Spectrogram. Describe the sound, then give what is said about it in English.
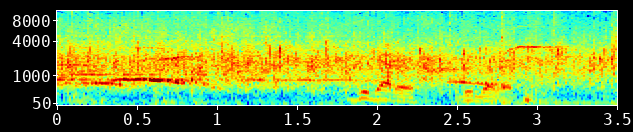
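Applause from a church audience welcoming a guest pastor, steady dense clapping throughout with a few whistles and scattered voices rising over it. “give us another big Cape Christian welcome to our friend, Pastor John Weasel.”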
